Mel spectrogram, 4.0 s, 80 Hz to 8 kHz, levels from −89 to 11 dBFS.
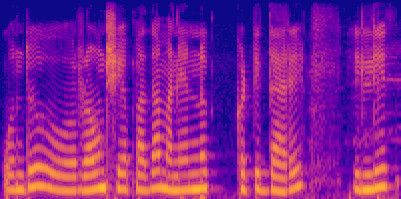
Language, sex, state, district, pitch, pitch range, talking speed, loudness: Kannada, female, Karnataka, Koppal, 230 Hz, 220-245 Hz, 105 wpm, -14 LUFS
